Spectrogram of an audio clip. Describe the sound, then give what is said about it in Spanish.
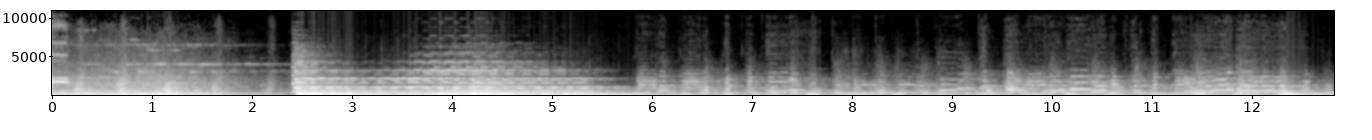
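A train: a noisy rumble, then sustained whistle-like tones, followed by a rhythmic clattering passage. “Súbete al tren. En la estación azul de los niños.”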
